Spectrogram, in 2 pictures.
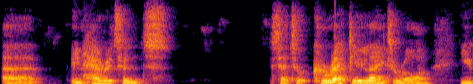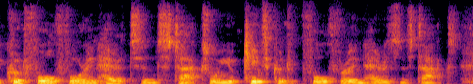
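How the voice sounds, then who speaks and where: Speaking fairly slowly in a British accent, a man has a medium pitch and a dark, mellow tone. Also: fairly even intonation. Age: 60s. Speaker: YouTube commentator. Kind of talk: casual monologue to camera. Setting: at home in cottage. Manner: hesitant, many fillers.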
